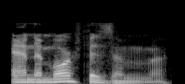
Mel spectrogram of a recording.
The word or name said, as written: anamorphism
